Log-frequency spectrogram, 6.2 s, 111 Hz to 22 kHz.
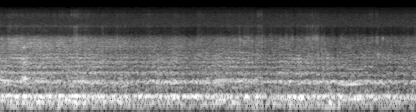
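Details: Close, even hum of honey bees feeding at a bee feeder in a Colorado garage on a 60-degree January day, a rich buzzing drone with layered harmonics throughout.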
